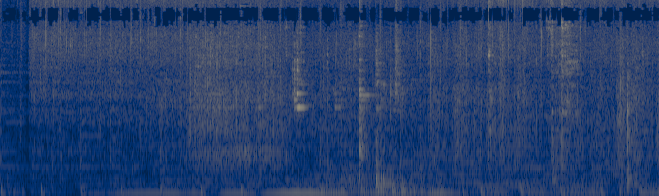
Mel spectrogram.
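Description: Makhana (fox nuts) sizzling in hot oil in a steel pan, stirred with a metal slotted spatula that scrapes and clicks against the pan now and then.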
